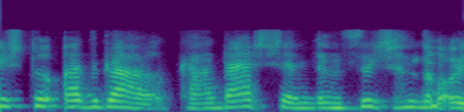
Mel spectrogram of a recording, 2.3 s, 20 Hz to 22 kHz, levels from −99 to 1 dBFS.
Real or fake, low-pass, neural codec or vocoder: fake; 7.2 kHz; codec, 16 kHz, 2 kbps, FreqCodec, smaller model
